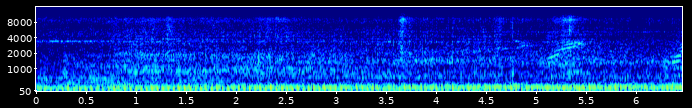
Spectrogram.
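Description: Small motorcycle engine idling steadily with an even low pulsing. A few short high squeaks from a baby macaque come near the end.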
